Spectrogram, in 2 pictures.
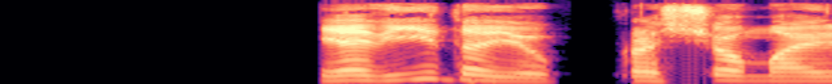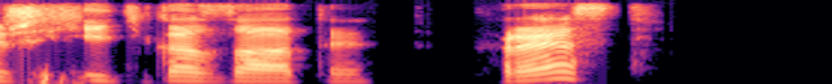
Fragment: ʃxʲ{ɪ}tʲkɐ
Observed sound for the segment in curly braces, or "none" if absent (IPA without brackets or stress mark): i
